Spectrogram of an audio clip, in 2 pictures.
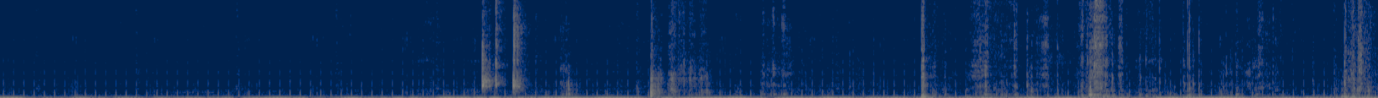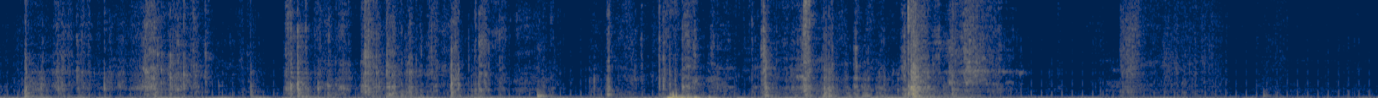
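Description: Handling noise of a cardboard box and plastic parts bags: rustling and crinkling with scattered clicks, and one loud thump about ten seconds in.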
